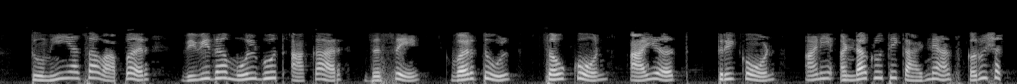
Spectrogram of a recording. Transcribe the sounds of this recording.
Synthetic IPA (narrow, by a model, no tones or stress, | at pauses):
t̪um̤iːjat͡saʋapəɾ | ʋiʋid̪ʱmulbʱuːt̪akaɾ | d͡zəse | ʋəɾt̪uːɭ | t͡səwkoɳ | ajət̪ː | ɾikoɳ | aɽ̃iʔəɳɖakɾut̪iːkaɽɳjaskəɾuːɕək̚t̪a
